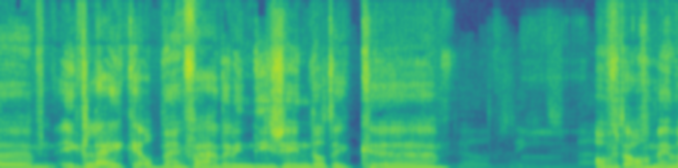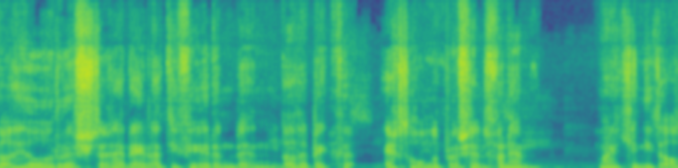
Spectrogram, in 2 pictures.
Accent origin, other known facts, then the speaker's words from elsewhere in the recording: Meerkerk, Utrecht, Netherlands; ik ben opgegroeid in Meerkerk. Hè, ook in de huidige gemeente Vijfheerenlanden. En dat is een hele groene gemeente. En wij wonen ook eerst ook wel redelijk buiten, later iets meer in het dorp zelf. En nu woon ik ook echt wel buiten.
